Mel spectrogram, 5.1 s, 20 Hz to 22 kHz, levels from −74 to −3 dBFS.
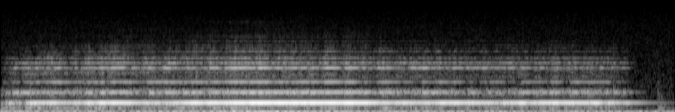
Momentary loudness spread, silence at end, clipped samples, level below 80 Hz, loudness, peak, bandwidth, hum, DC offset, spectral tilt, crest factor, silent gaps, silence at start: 9 LU; 0 s; under 0.1%; -26 dBFS; -13 LUFS; 0 dBFS; 5.2 kHz; none; under 0.1%; -7.5 dB/octave; 12 dB; none; 0 s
